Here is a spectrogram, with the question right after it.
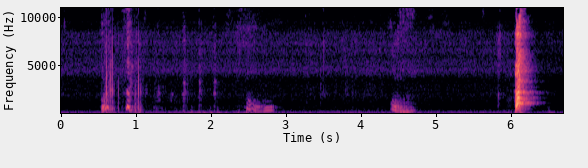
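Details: Yorkshire Terrier Chloe, a tiny pet dog, whimpers for a tissue box she longs to tear apart: two short yips, a couple of wavering whines, then a single loud high bark.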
